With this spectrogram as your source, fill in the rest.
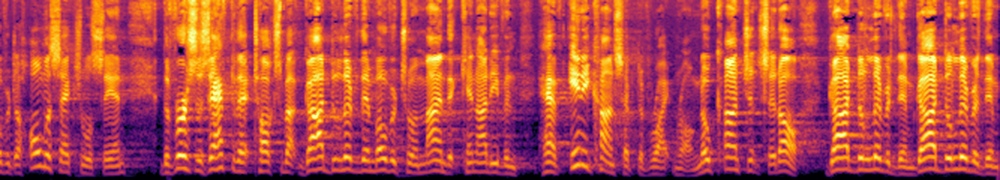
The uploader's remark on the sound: At First Baptist Church Hendersonville, NC.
